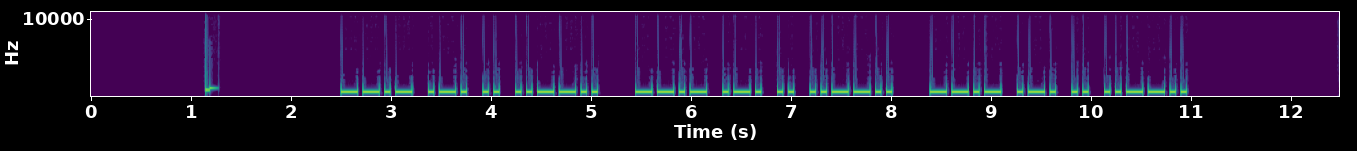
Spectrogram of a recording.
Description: Morse code, heard as a keyed tone, about 22 wpm, 700 Hz. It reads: QRI? QRI? QRI?
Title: Q-Codes Repeated 3x 22wpm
